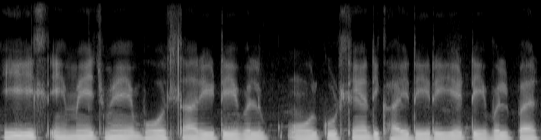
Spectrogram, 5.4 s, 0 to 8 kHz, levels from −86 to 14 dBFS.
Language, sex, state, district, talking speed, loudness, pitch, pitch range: Hindi, male, Rajasthan, Jaipur, 155 wpm, -14 LUFS, 145 Hz, 140-150 Hz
